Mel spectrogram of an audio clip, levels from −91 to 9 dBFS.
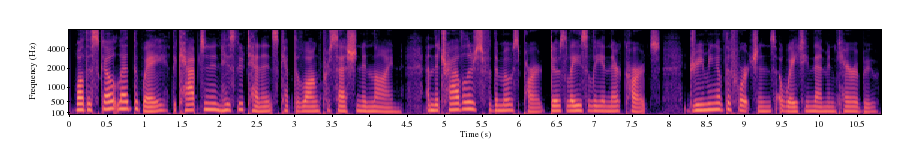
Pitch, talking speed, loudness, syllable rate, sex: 180 Hz, 205 wpm, -20 LUFS, 5.5 syllables/s, female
